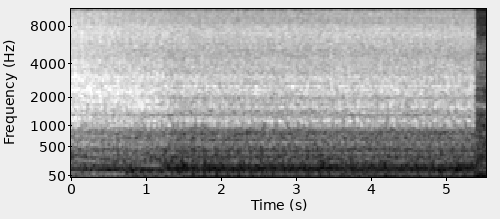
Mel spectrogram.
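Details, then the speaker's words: Van engine with doghouse removed: sharp hissing suction when the throttle is snapped instead of a clean pickup, lopey low idle; vacuum leak suspected, smoke test to follow. "You'll notice that uh low idle. It can get a little bit lopy at times. If I crack the throttle really hard, you can hear that sharp suction instead of a smooth acceleration."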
